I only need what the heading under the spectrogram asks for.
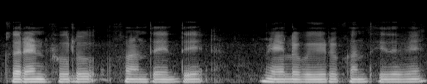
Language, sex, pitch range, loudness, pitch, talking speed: Kannada, male, 115-125 Hz, -19 LUFS, 120 Hz, 110 wpm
